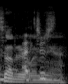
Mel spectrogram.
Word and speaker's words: Sutherland: Yeah, it's Sutherland, Okay. It's kind of like Sutherland from like Keither Sutherland. – Yeah. – But yeah, you just put Sutherland.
